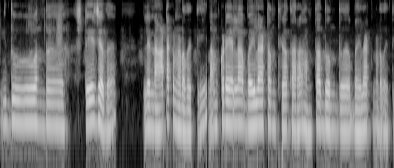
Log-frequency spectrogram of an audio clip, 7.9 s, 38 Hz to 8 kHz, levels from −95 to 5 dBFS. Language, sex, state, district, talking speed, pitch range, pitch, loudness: Kannada, male, Karnataka, Bijapur, 120 wpm, 135-155 Hz, 145 Hz, -20 LUFS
